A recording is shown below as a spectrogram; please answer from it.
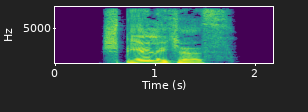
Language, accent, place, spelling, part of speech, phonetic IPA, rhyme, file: German, Germany, Berlin, spärliches, adjective, [ˈʃpɛːɐ̯lɪçəs], -ɛːɐ̯lɪçəs, De-spärliches.ogg
- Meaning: strong/mixed nominative/accusative neuter singular of spärlich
